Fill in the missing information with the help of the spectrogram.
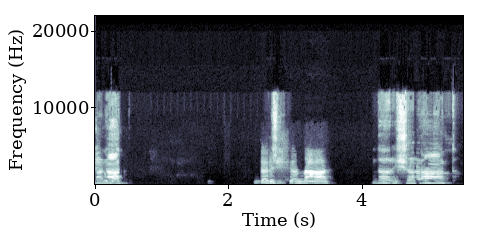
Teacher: यहाँ पर न है, त थ द ध न, मतलब दंत्य उच्चारण है। दांत को स्पर्श दर्शनात्।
